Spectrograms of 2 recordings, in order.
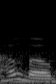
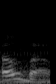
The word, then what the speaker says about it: Oboe: Even if it came to the conclusion of Actually, it's not hobo, but oboe.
